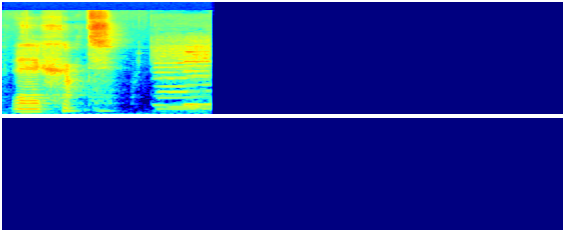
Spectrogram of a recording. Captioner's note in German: Musik stumm gestellt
